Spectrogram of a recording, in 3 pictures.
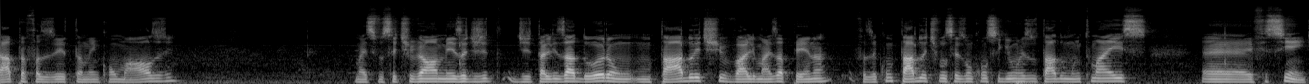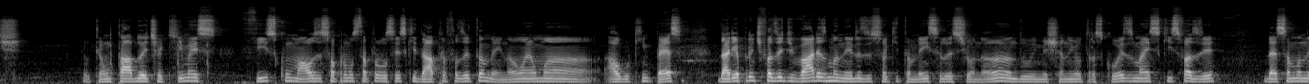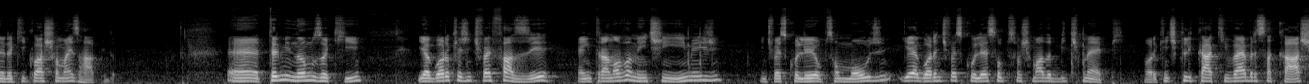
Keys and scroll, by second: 4.8 [, 11.1 ].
